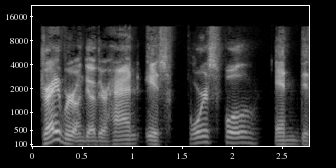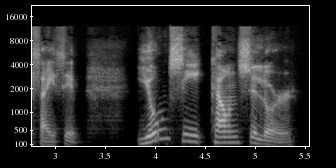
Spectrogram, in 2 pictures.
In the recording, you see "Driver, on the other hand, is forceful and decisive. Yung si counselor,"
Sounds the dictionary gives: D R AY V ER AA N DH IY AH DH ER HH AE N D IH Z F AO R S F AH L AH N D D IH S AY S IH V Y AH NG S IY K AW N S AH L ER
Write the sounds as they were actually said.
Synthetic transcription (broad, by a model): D R AY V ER AA N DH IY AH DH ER HH AE N D IH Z F AO R S F AH L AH N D D IH S AY S IH V Y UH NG S IY K AW N S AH L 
